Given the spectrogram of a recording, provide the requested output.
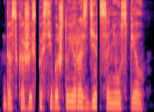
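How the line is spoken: Muttered. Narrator (Russian): буркнул он

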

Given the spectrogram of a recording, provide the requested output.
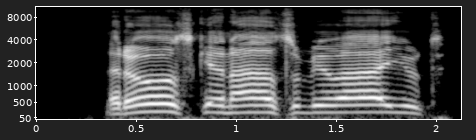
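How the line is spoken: Shouts from several places. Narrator (Russian): закричали сразу в нескольких местах

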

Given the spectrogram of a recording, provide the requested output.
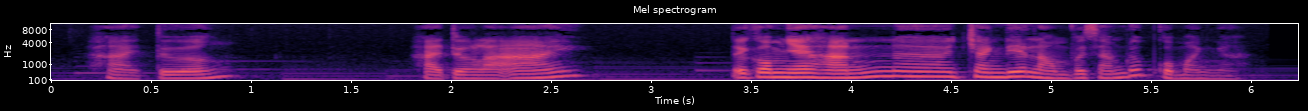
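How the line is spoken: Sighing. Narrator (Vietnamese): Duy Nam thở dài một tiếng

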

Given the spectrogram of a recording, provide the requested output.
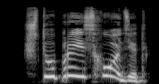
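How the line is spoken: Wailing over a storm. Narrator (Russian): перекрикивая шторм, взвыла я

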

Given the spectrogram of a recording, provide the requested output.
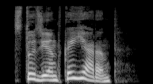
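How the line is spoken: Sudden angry shout. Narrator (Russian): Окрик прозвучал неожиданно и сердито

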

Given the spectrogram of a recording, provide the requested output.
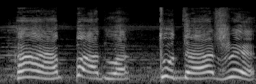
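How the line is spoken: High-pitched shriek. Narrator (Russian): она высоким голосом провизжала

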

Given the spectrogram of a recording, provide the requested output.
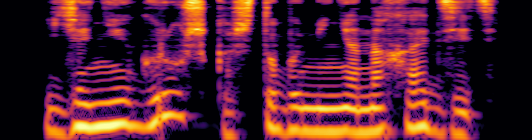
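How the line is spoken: Whispered. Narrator (Russian): прошептала я

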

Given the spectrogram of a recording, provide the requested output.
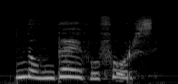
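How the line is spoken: Sobbing. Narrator (Italian): singhiozzò

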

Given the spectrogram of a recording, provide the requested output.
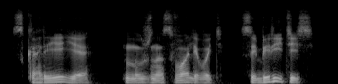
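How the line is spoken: Barked. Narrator (Russian): рявкнул я

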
